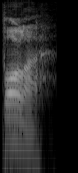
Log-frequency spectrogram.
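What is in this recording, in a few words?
"polh1", Proto-Indo-European; eastern origins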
